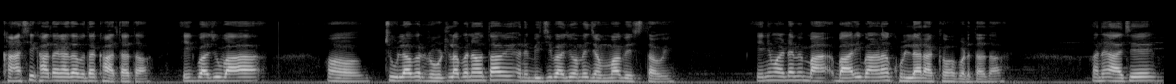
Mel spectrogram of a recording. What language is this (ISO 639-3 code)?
guj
